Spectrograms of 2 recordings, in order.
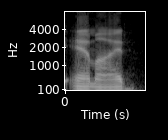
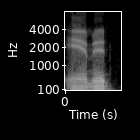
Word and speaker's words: amide: It's spelled like it should be amide, but we say amide for whatever reason.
